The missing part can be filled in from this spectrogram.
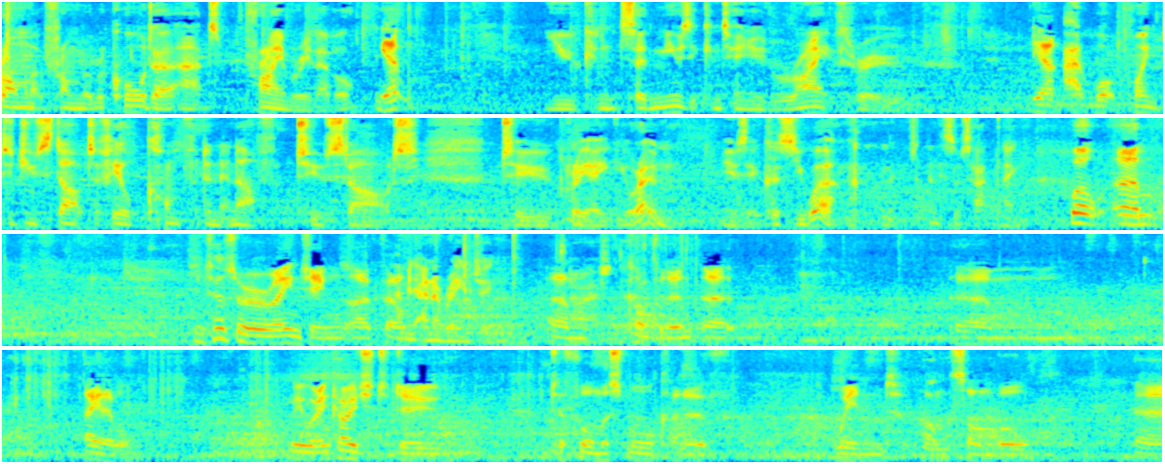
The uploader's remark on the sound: we are coming to you live(ish)from the garden of my local pub!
